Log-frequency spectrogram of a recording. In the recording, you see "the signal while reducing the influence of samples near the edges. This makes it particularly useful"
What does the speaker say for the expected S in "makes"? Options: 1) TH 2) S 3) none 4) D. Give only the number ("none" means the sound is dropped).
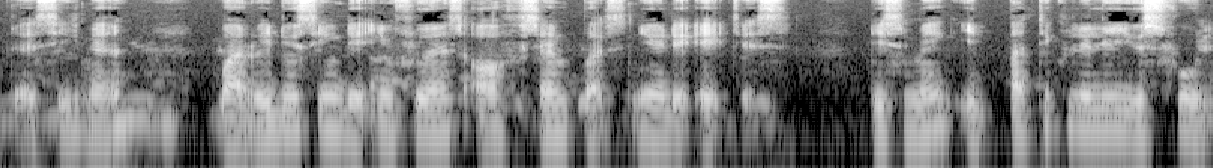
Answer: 3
